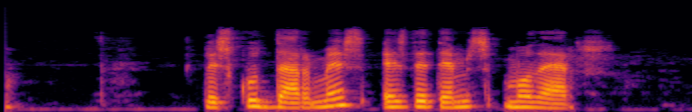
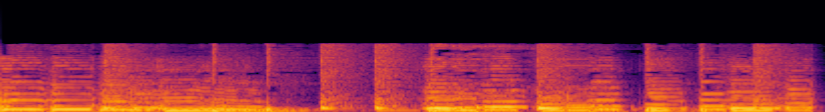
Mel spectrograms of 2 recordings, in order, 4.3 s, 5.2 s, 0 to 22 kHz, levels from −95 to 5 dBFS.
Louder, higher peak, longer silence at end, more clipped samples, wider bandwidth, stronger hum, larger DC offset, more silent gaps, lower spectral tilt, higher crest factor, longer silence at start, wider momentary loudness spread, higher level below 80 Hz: about the same, -17 LUFS vs -15 LUFS; about the same, 0 dBFS vs 0 dBFS; first, 0.6 s vs 0.05 s; neither; first, 7.8 kHz vs 4.5 kHz; neither; neither; neither; second, -6.5 dB/octave vs -11.5 dB/octave; about the same, 18 dB vs 14 dB; about the same, 0.05 s vs 0 s; first, 13 LU vs 8 LU; second, -60 dBFS vs -20 dBFS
